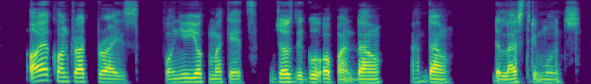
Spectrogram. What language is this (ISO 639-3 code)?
pcm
